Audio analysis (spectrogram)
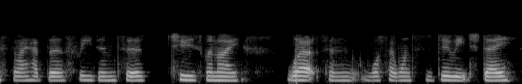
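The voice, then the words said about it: Southern English accent. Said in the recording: “I noticed an accent from you and that you're not from anywhere in the States here. You're across the pond ... I'm in the south of England in the UK.”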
